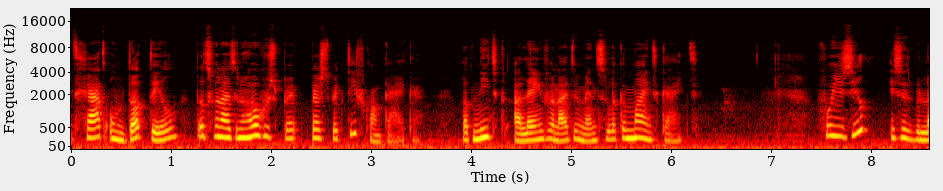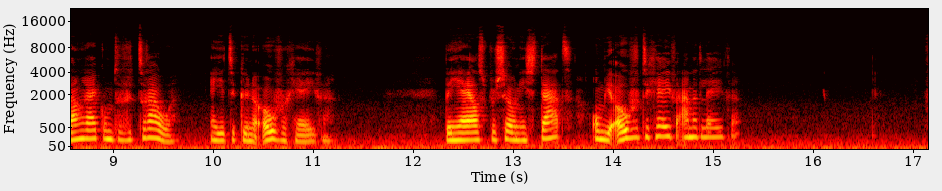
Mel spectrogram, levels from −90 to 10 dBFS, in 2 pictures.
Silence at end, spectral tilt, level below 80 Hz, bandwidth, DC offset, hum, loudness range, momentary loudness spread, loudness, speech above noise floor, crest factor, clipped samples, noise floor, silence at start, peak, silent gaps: 0.05 s; -7 dB/octave; -48 dBFS; 10.5 kHz; under 0.1%; none; 4 LU; 15 LU; -25 LUFS; 23 dB; 18 dB; under 0.1%; -48 dBFS; 0 s; -8 dBFS; none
